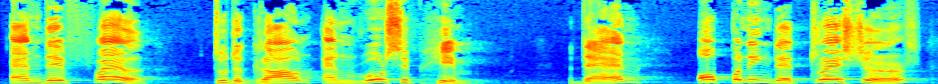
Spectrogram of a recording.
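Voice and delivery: loud, projected Bible reading; scripture reading. Acted. Preacher reading Matthew on the wise men, loud scripture reading. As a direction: declaim the verse phrase by phrase. Reads the verse aloud.

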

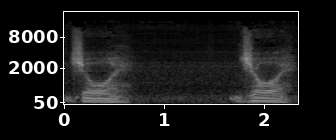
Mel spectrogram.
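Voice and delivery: low, soft, separate words; hushed contentment; savoured joy. Retold or imitated. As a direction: let each word settle quietly. Savouring the relief felt.

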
